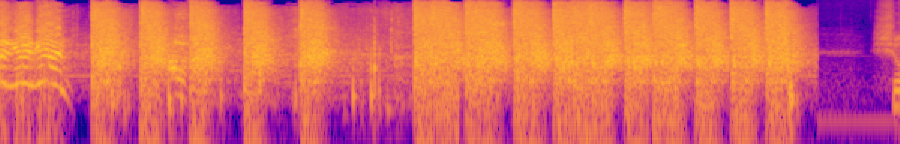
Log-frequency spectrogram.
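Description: A man shouts briefly, then police officers' guns fire a rapid volley of about twenty shots, irregular at first and then about four a second, picked up by a police body camera's microphone.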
